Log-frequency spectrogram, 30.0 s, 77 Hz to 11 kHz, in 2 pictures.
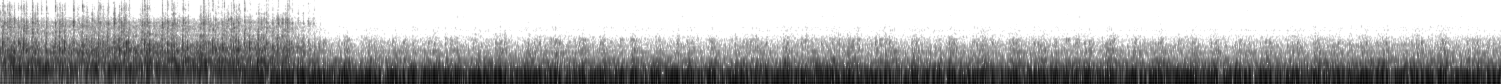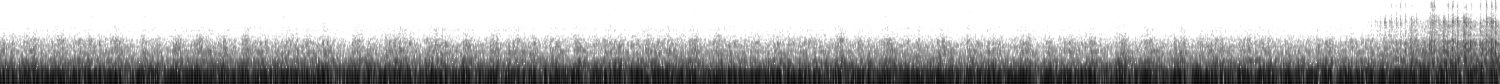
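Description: A Pro Mod 1967 Mustang drag car's V8 running at a steady speed, without revving. From about three seconds in until near the end it is heard from inside the cockpit, duller and deeper.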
